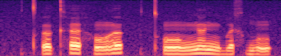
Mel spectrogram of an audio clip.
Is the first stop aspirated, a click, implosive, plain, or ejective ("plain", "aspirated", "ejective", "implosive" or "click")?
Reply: ejective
